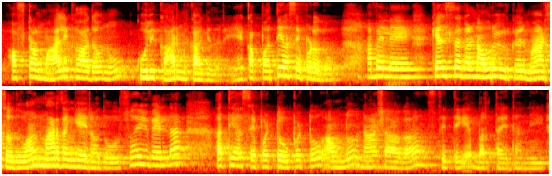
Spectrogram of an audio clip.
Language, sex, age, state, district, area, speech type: Kannada, female, 30-45, Karnataka, Hassan, rural, spontaneous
